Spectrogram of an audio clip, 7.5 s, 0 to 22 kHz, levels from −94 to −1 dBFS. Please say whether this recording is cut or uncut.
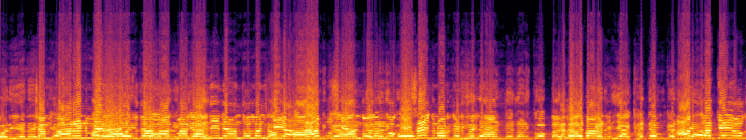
uncut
